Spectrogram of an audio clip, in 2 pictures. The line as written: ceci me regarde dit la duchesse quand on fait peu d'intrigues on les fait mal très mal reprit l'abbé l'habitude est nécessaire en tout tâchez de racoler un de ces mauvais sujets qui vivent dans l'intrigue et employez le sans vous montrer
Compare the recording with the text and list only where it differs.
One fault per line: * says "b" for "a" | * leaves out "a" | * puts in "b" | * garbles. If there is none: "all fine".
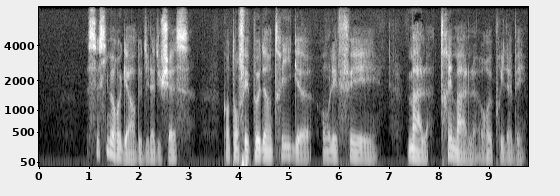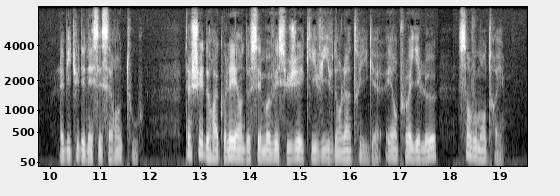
all fine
